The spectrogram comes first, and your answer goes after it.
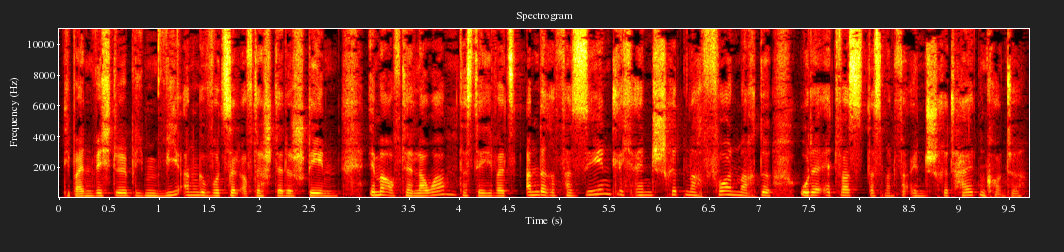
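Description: A woman narrating a children's storybook in a calm, even storytelling manner. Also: lowish voice, brisk, hardly any pauses. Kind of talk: storybook reading.

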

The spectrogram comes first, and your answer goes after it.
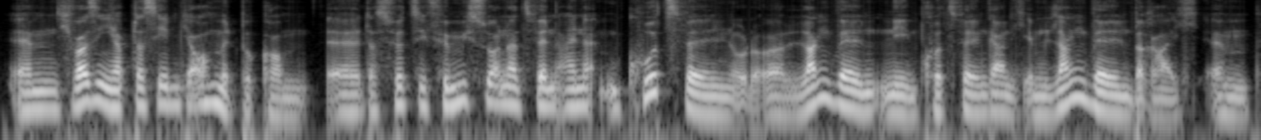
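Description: A man's voice: on the low side, lively intonation, quick pace, vocal fry, few pauses, mellow, no room sound, studio quality. A man telling his listeners about a strange event, rambling and hesitant with many fillers and restarts. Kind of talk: casual spoken account.

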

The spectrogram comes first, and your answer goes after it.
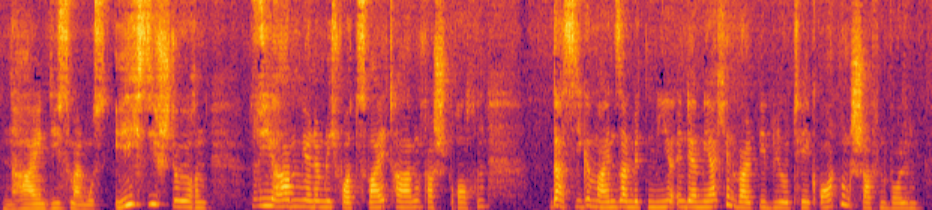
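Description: A woman's voice: mid-range voice, a little slow, pitched above the performer's own voice, natural voice. A woman voicing a polite, fussy old male owl in a storybook reading, hooting now and then.

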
